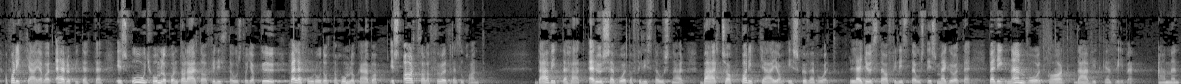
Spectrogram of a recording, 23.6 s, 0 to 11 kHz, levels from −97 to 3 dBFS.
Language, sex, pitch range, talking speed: Hungarian, female, 145-200 Hz, 110 wpm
